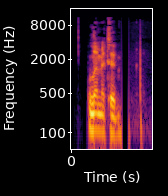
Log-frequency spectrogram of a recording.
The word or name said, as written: Ltd.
